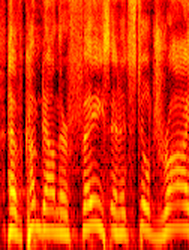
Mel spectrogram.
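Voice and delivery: ordinary talk

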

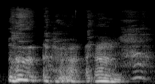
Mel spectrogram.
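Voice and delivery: coughing awake; acted choking cough on waking; spluttering cough. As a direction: cough and splutter as if coming round. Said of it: "kinda coughs and splutters awake".

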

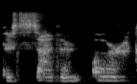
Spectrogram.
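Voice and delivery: imitating Bastian in a hushed whisper; a teasing, whispered impression of Bastian; mock whisper. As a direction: breathe it out like an awed kid, mockingly. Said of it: "And he would be like".

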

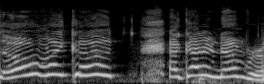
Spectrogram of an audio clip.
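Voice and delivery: thrilled, voice soaring; giddy excitement. Real, not acted. Exults over getting her number.

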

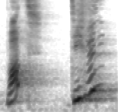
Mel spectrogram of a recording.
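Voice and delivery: Dieven leaps way up in disbelief; startled policeman crying out; alarmed question shooting high; shocked cry. Acted. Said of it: "roept agent Jan".

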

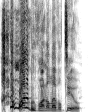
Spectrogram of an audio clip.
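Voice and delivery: loud, fed-up refusal; mock exasperated. Customer refusing the support agent, loud and fed up. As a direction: push back in exasperation. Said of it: "You're like".

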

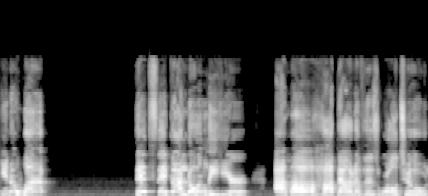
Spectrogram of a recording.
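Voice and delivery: high-pitched comic despair; mock giving up. Host imagines being the bereaved parent, mock giving up. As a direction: pretend to throw in the towel, voice way up.

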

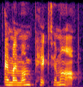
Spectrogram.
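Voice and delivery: usual speaking voice

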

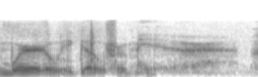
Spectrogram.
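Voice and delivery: slow breathy whisper to himself; hushed thinking aloud; whispered aside. Real, not acted. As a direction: murmur it under your breath, slow.

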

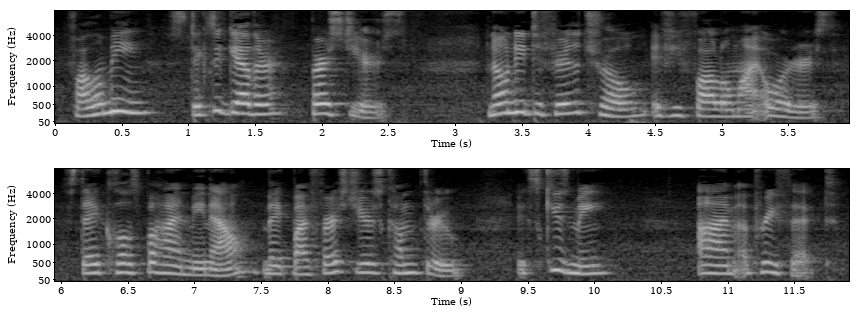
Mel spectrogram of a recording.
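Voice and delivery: herd the first years officiously; bossy prefect. Acted. Percy ordering first years back to the dormitories, pompous.

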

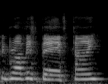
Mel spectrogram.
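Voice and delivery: high, slow mock Brummie; Brummie accent. Shown as a demonstration. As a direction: lay on a comic Birmingham accent. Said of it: "Birmingham has to be the worst one".

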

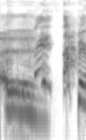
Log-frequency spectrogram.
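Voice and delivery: slow, drawn-out mock plea; wailed pretend begging; imitated freak-out. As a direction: act out a kid losing it, stretching the words. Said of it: "just losing my shit".

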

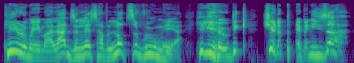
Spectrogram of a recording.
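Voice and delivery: high, hearty calls across the room; rally the lads cheerfully; merry old master calling. A narrator's reading. Fezziwig calling out merrily.

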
